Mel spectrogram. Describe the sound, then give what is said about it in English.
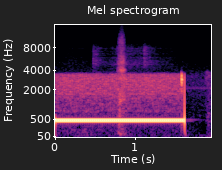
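A loud, steady electronic tone from a malfunctioning cheap phone during a call drones with a harsh buzzy edge for about a second and a half, then cuts off abruptly, leaving near silence. “Her phone was having issues and making strange noises in this clip.”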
